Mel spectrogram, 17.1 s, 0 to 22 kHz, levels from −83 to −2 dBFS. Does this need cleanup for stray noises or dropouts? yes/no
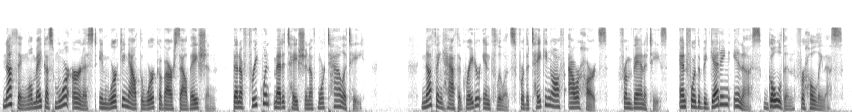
no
